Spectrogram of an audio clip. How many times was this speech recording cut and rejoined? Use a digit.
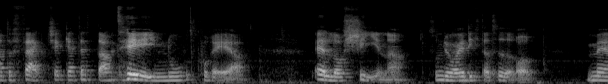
2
